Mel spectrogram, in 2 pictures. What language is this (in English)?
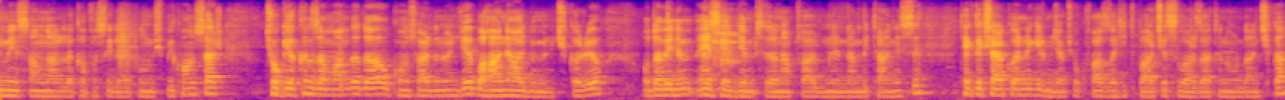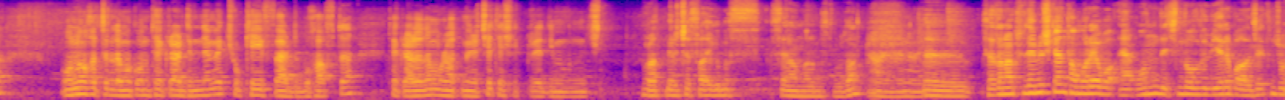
Turkish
